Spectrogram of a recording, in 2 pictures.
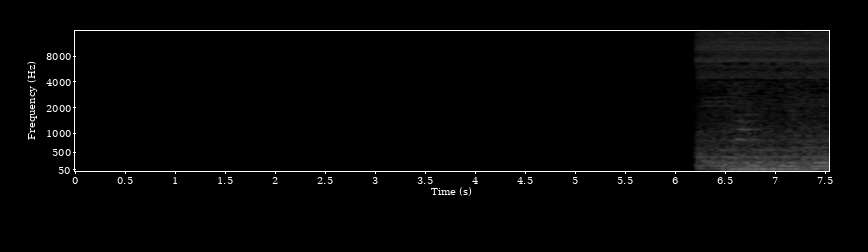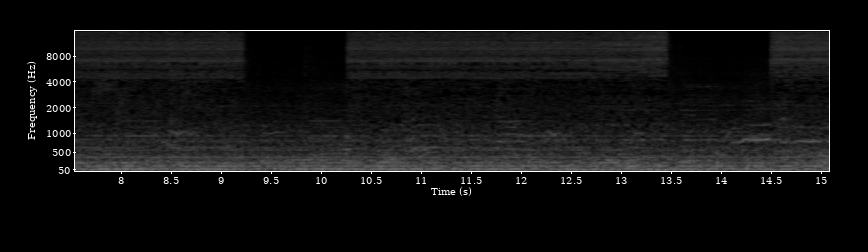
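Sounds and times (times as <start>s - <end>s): nebulizer hissing: 6.3s - 9.3s, 10.3s - 13.5s, 14.4s - 15.0s.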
